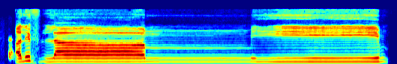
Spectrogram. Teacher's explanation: یعنی میں جب میرا منہ بند ہے اور جی آواز میں اپنی ناک کے اندر میم کو غنہ کر رہا ہوں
